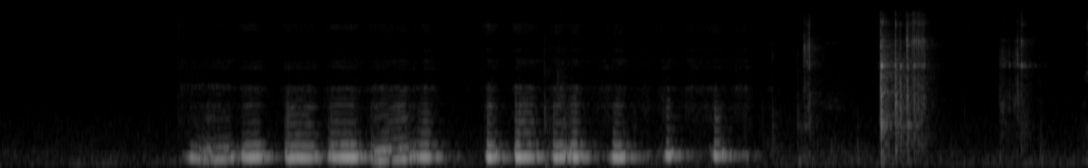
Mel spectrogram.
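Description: A boy humming a tune with his mouth closed, a few seconds of held notes with short breaks, starting about a second and a half in. Near the end, a brief burst of clattering noise.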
